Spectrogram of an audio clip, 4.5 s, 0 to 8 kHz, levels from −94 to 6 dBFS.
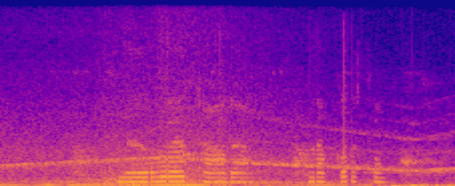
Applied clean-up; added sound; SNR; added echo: none; Motorcycle / Dog; 0 dB; none.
